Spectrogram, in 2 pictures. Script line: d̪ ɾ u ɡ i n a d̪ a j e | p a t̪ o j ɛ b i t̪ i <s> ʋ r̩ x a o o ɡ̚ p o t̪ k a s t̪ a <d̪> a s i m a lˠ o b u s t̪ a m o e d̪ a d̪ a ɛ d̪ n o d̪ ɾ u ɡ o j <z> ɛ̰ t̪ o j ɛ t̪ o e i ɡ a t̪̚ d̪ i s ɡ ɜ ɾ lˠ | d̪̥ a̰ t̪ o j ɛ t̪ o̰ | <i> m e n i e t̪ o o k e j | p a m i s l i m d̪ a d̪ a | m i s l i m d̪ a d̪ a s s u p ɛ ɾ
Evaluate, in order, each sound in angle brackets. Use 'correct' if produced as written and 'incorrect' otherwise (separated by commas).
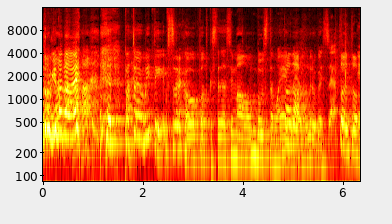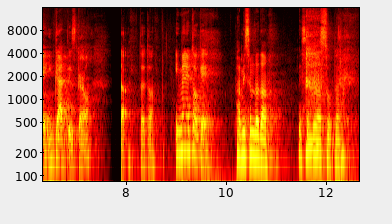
correct, correct, incorrect, correct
